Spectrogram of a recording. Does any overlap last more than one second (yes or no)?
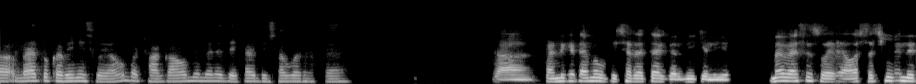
no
